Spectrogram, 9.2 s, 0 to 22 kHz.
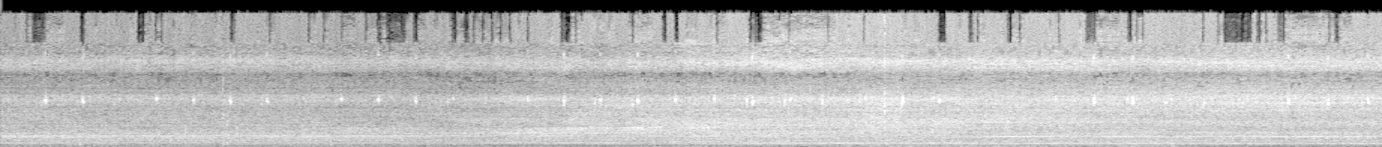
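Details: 2006 Jeep Liberty 3.7L V6 idling after the alternator was replaced and the belt refitted: even, quiet idle with a faint steady whine and no grinding or rattle. The accessory drive is healthy.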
